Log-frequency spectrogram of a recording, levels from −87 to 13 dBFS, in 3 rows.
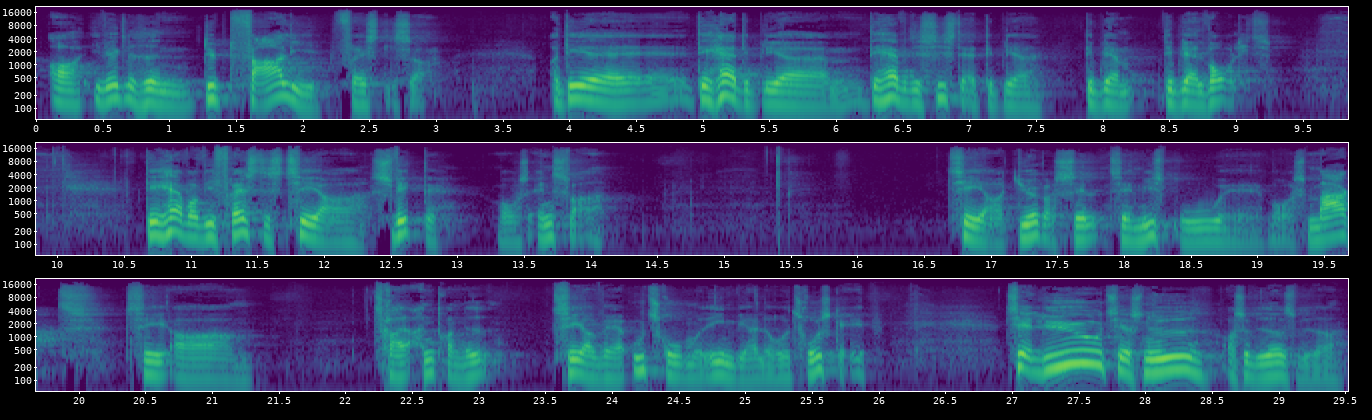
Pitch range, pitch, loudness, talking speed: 115-160 Hz, 135 Hz, -21 LUFS, 145 wpm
